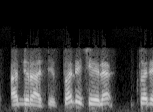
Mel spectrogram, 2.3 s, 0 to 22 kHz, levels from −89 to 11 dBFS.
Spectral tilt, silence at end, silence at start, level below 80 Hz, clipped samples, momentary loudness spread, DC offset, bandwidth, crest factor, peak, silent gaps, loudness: -8 dB/octave; 0 s; 0.15 s; -54 dBFS; under 0.1%; 5 LU; under 0.1%; 3.9 kHz; 12 dB; -2 dBFS; none; -13 LUFS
